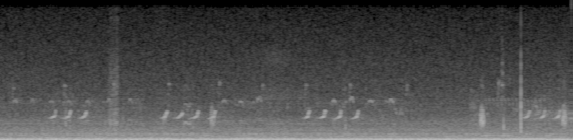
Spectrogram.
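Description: A small bird chirping in short, quick runs of three or four notes, repeated four times about a second apart, over a steady low outdoor rumble.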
